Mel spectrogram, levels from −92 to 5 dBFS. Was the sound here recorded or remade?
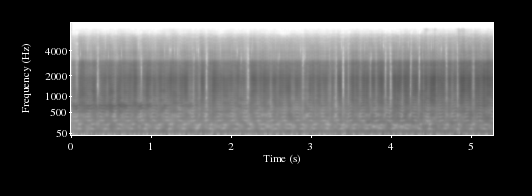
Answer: remade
